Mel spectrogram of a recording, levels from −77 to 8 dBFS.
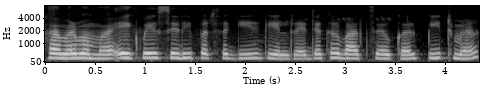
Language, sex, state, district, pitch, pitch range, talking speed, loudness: Maithili, female, Bihar, Madhepura, 230 Hz, 215-240 Hz, 235 wpm, -17 LUFS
